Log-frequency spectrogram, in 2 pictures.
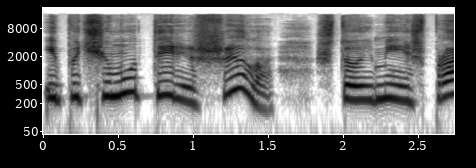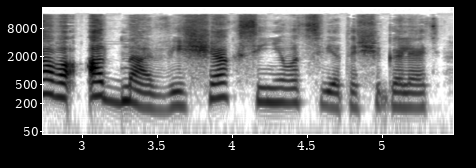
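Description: A cheerful, giggly young pug girl who teases her friends, as a woman voices her. Her voice is high and lively. The recording is dry and close. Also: moderate pace, no room sound, close to an everyday voice. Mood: teasing. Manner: teasing, bright.

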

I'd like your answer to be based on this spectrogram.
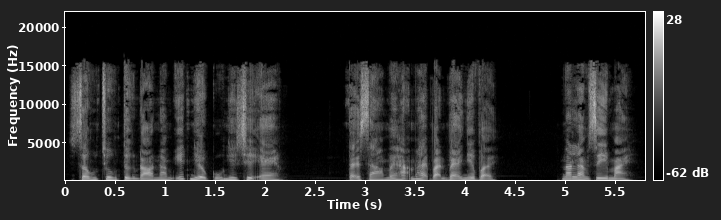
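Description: A woman's voice: medium pitch, brisk, mellow, no room sound, studio quality, natural voice. Woman reading an accusing young roommate. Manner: harsh, accusing.

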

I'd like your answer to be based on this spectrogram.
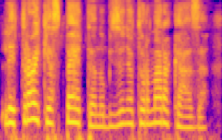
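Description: A woman's voice: fairly high pitch, fairly quick, dry recording, lightly acted. A woman reading a jovial man calling out. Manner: calling out loudly. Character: jovial man shouting at a party. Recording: dull muffled sound.

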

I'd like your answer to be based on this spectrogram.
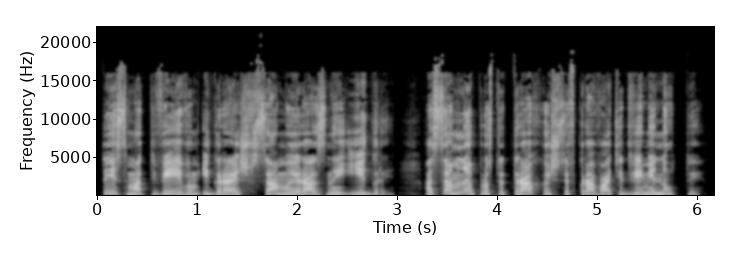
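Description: A woman's voice: mid-range voice, very animated, moderate pace, fairly bright tone, dry recording, clean studio sound. A woman voicing a jealous, grumpy man of seventy-five who grumbles and sulks. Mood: sulky. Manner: grumbling, sulky. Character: jealous grumpy 75-year-old man lover.

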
